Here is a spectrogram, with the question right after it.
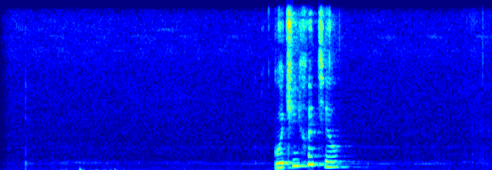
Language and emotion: Russian, positive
